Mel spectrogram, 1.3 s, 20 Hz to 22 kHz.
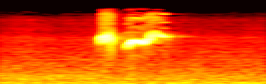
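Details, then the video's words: Red-whiskered bulbul singing in the morning, a short two-part phrase: one sharp whistled note, then a longer, smoothly slurred warble, clean against faint background hiss. "Chào mào hót sáng hay chuẩn 2020 Ko Tạp Âm"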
